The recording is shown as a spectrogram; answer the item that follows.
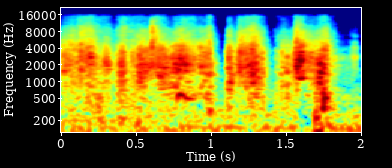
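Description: A long latex modelling balloon (a 260) being handled and twisted into a small bubble by hand: a quick run of rubbing and crackling from the latex under the fingers.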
